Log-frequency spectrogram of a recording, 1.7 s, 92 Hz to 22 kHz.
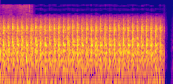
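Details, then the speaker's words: Panther diesel after a repair for an oil and compression leak, running before a 5 km test drive. Quick, even idle clatter, smooth and stable with no stumbles. The exhaust shows no smoke, unlike before the repair. "Ya, seperti ini. Suaranya halus dan stabil."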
